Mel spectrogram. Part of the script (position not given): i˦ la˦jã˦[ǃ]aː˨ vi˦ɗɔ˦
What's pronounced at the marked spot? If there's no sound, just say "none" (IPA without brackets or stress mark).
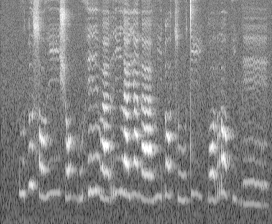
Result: n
